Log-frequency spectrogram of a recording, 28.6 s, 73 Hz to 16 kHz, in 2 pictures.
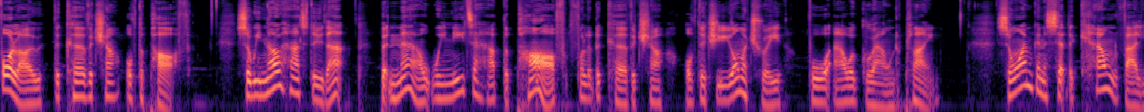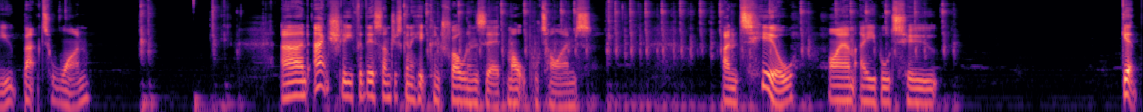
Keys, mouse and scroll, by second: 15.9 click, 20.5 ctrl+z, 20.9 ctrl+z, 21.2 ctrl+z, 21.7 ctrl+z, 22.0 ctrl+z, 22.3 ctrl+z, 22.5-23.1 ctrl+z, 23.3 ctrl+z, 23.5 ctrl+z, 23.7 ctrl+z, 23.9 ctrl+z, 24.5 ctrl+z, 24.9 ctrl+z, 25.3 ctrl+z, 25.7 ctrl+z, 25.8 ctrl+z, 25.9 ctrl+z, 26.0 ctrl+z, 26.7 ctrl+z, 27.0 ctrl+z.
